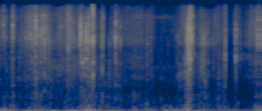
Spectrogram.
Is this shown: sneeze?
no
